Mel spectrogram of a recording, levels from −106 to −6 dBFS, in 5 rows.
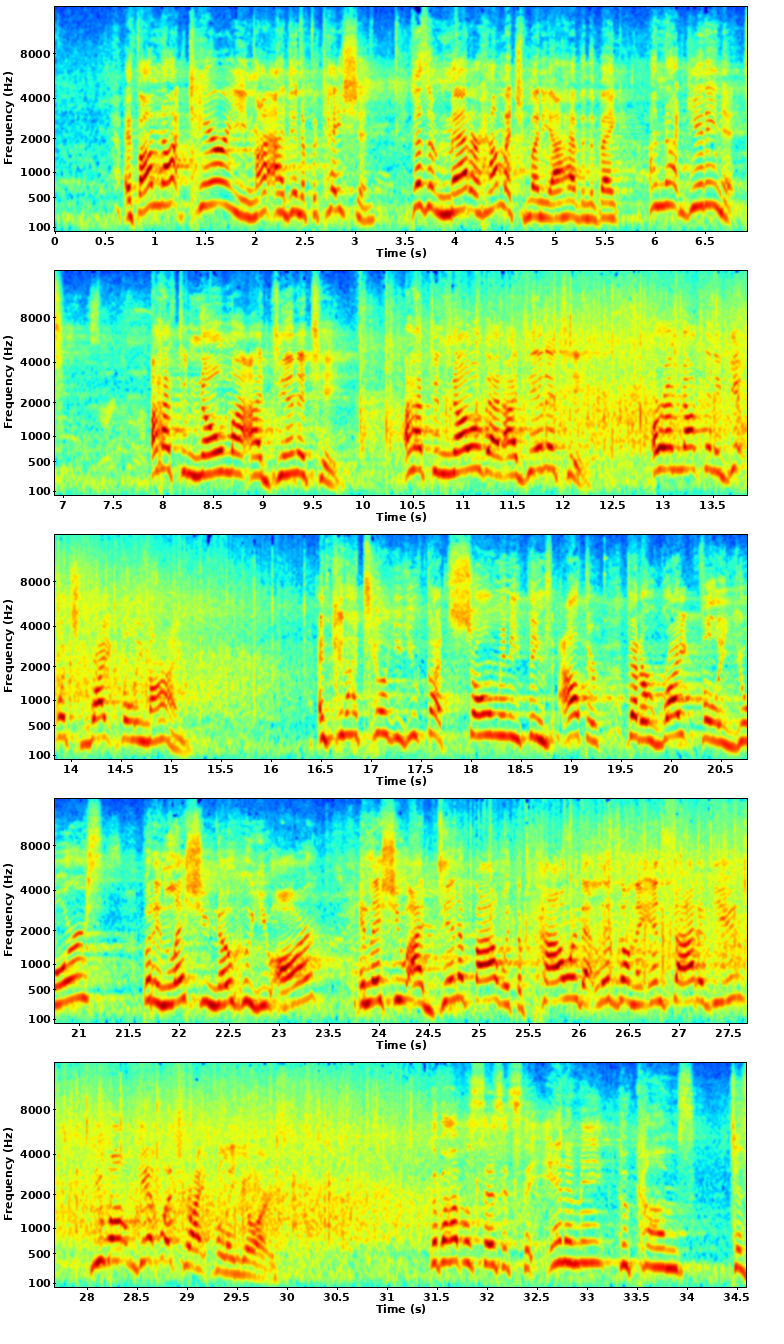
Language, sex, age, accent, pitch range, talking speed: English, female, 40-59, American, 235-345 Hz, 160 wpm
